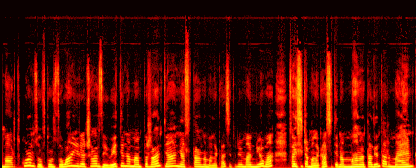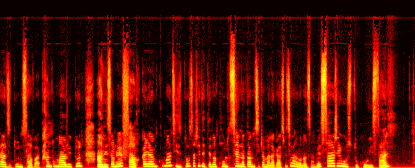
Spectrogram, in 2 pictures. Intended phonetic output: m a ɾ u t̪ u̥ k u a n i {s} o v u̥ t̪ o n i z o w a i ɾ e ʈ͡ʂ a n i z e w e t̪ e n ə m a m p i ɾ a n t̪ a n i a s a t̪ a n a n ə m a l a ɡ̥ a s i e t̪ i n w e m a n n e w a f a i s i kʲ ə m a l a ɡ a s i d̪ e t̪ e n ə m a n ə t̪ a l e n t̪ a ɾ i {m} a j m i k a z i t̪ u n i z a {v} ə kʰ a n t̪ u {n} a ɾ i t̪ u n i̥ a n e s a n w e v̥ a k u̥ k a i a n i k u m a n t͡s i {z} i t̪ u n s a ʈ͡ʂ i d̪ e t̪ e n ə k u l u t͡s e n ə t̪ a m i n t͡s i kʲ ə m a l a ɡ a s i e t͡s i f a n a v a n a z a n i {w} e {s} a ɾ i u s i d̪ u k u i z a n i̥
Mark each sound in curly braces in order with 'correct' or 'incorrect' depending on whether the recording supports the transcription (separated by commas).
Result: incorrect, correct, correct, incorrect, correct, correct, correct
